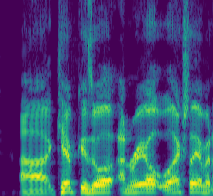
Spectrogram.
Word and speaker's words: Koepka: First things first, I believe it's pronounced Brooks Koepka. Koepka.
